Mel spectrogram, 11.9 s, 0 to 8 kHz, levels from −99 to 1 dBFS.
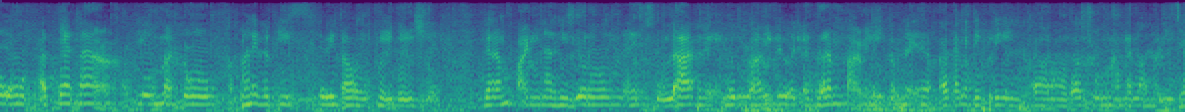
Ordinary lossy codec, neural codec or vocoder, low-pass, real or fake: none; codec, 24 kHz, 1.5 kbps, HILCodec; 7.2 kHz; fake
